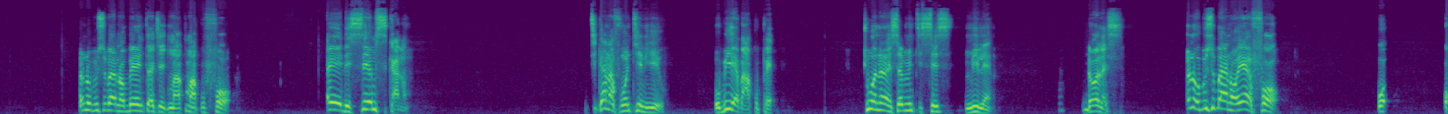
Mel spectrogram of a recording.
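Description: A man speaks with animation into a microphone, in short bursts.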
